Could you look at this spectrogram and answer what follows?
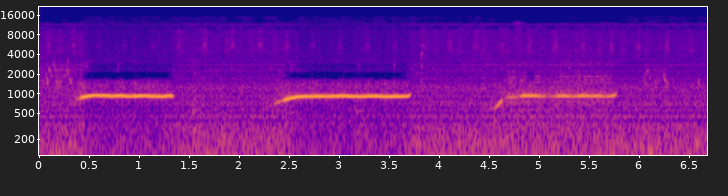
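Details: At sunset after a hot day on a safari drive, a Grey-headed Bushshrike gives three long, mournful, level whistles, each swelling at the start and about a second long, spaced roughly two seconds apart, over a faint low hum.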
